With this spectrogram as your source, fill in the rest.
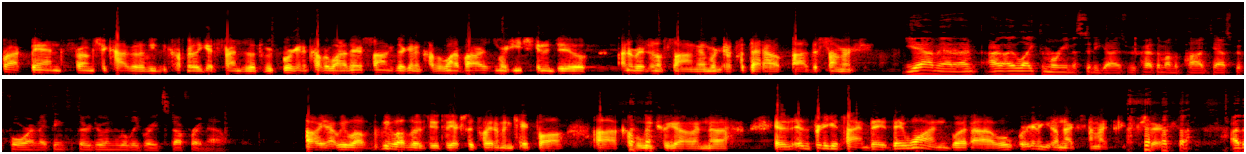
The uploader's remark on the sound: The artist calls into CVU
